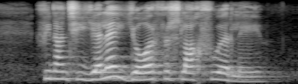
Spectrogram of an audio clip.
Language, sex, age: Afrikaans, female, 22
